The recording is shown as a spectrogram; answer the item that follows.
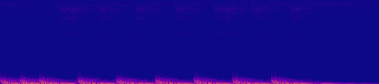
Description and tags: Distant Rave Music
This is the first part in my series of "Distant Music"
This is intended to sound like Rave/House/Hardcore music being played loudly in the background. A very basic generic thump thump type of music.
distant, bass, house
